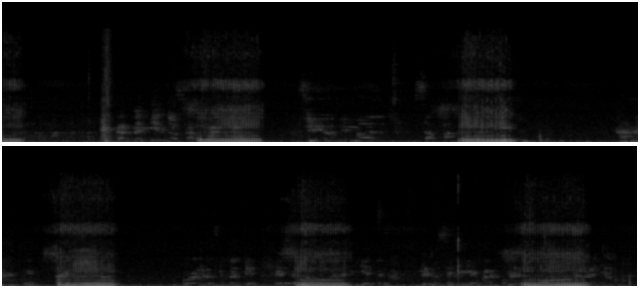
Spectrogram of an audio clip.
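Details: French bulldog snoring, with broad, rasping low snores about every two and a half seconds, each lasting roughly half a second, and quiet breathing noises between them.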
